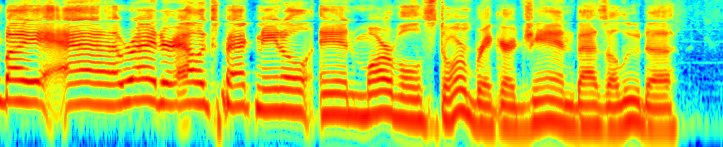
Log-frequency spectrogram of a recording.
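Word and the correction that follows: Bazaldua: No, I'm sorry. Basaldúa.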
